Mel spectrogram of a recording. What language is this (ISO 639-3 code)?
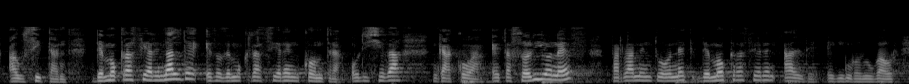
eus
